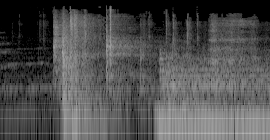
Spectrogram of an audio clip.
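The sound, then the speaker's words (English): A glass door leading outside swings shut with a few dull thuds and knocks as it closes, followed by a steady low rumble. “Down a passage, a glass door leading outside swings closed.”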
